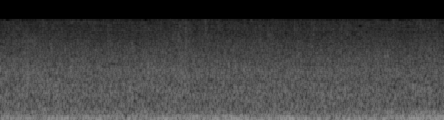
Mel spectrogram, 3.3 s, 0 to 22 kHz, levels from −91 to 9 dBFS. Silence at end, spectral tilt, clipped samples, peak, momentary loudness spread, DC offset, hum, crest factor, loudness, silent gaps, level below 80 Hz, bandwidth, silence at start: 0 s; -4.5 dB/octave; under 0.1%; -26 dBFS; 1 LU; under 0.1%; none; 12 dB; -39 LUFS; none; -44 dBFS; 11.5 kHz; 0 s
